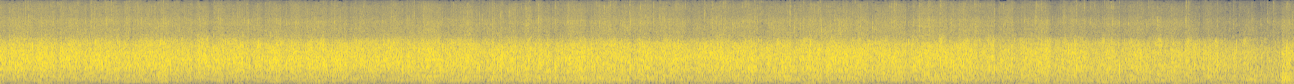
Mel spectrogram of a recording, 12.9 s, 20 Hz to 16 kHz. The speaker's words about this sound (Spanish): Y bien, el aplauso cesa, las luces se encienden y esta primera parte del octavo concierto de Camerata de Coahuila eh, con el solista Sergio Vargas Escoruela termina eh, con la obra de Félix Chopin, eh, el concierto para piano número 1, opus 11,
